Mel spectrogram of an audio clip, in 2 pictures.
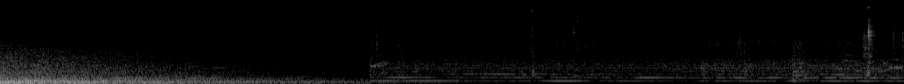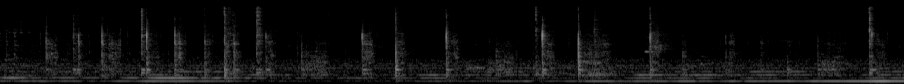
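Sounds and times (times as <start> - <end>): ladle scraping a pan: 7.7 - 18.0.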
